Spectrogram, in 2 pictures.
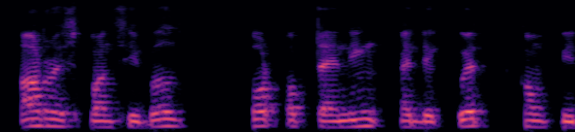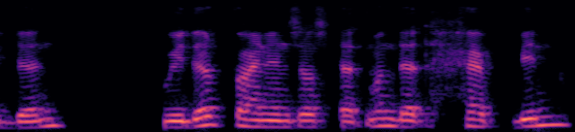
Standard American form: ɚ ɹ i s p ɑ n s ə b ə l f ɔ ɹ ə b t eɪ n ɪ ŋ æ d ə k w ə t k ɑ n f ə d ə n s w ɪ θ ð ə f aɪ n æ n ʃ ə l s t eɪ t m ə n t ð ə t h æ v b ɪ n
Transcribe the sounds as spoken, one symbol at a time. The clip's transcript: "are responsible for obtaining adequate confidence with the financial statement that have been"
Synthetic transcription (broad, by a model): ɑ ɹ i s p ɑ n s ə b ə l f ɔ ɹ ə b t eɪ n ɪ ŋ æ d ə k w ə t k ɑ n f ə d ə n w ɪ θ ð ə f aɪ n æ n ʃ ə l s t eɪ t m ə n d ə t h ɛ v b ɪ n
